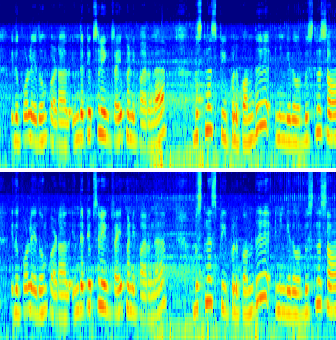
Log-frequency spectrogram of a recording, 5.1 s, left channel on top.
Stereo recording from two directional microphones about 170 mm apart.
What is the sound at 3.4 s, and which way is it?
Speech, 5° right (ahead or behind).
